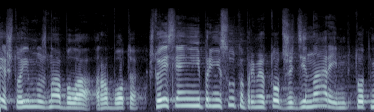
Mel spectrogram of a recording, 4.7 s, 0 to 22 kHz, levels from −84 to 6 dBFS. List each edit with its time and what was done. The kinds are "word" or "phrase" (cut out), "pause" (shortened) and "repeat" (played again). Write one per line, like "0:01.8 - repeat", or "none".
0:01.8 - pause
